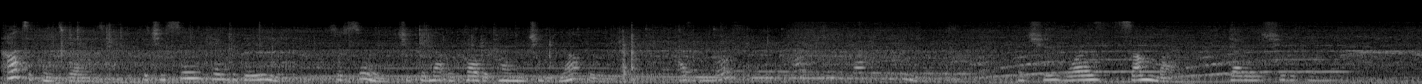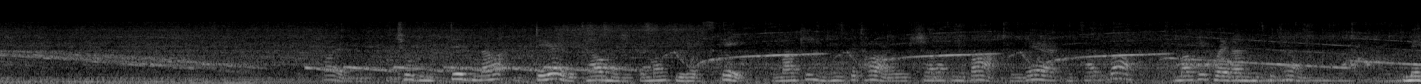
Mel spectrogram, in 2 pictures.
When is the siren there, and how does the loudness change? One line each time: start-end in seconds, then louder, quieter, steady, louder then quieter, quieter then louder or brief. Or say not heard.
3.0-28.3 steady.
